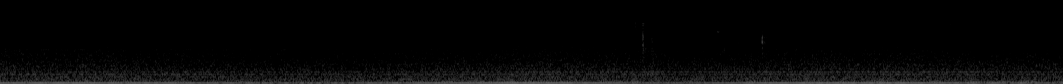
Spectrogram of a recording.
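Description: Two small, faint clicks about a second apart, about two-thirds of the way in, from handling the tiny M.2 SSD retaining screw and a small screwdriver over an open laptop, with a faint steady low hum underneath.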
